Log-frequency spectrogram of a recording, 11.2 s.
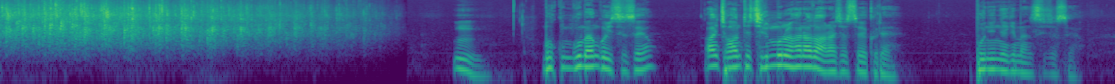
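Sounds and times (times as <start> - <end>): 
audience clapping: 0.0 - 4.0
speech: 4.5 - 9.0, 9.8 - 10.9.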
